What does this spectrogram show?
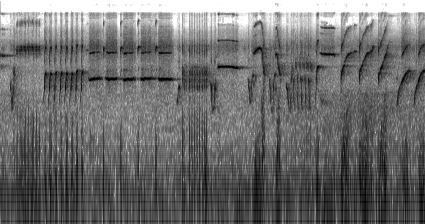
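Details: Canary song played to prompt a silent canary: a rapid trill, long steady whistles, a buzzy stuttering passage, then repeated rising slurred notes toward the end.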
